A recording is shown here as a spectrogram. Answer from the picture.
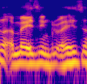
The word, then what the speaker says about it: Amazing Grace: Oder habe ich was falsch ausgesprochen? – Nee, schon Amazing Grace und das Alle meine Lebe Tag, passt schon.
